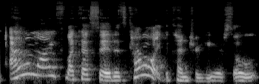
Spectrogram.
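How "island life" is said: "Island life" sung out high with a falling tune; excited sing-song. Shown as a demonstration. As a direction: lift "Island" way up, then let it fall.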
